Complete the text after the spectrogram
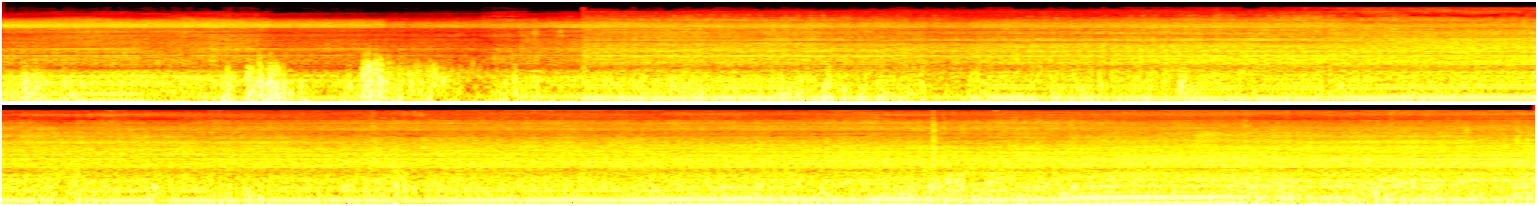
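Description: A tractor engine rumbles steadily nearby.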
